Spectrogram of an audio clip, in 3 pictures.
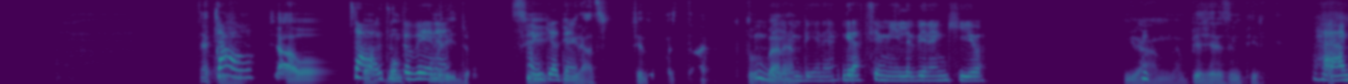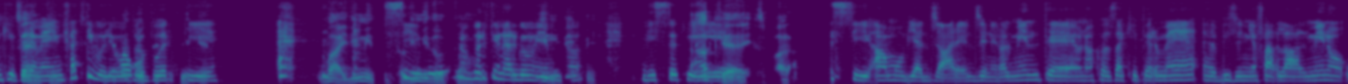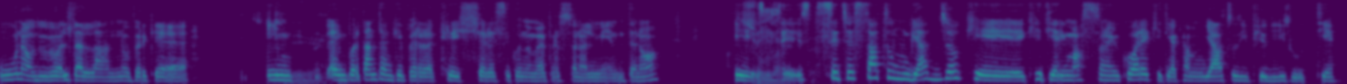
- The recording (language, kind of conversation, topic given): Italian, unstructured, Qual è stato il viaggio che ti ha cambiato di più?
- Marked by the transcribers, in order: static; distorted speech; other background noise; chuckle; tapping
